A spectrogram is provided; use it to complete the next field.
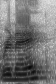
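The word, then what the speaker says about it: Renae: So it is R-E-N-A-E. So like Renee.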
